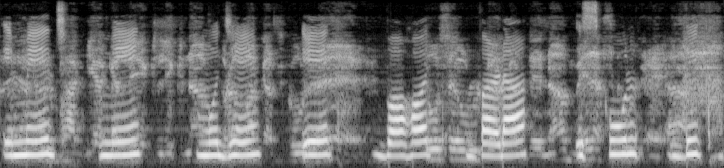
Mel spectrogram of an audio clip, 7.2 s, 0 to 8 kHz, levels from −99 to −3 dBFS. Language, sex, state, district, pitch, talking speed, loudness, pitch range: Hindi, female, Madhya Pradesh, Dhar, 235 Hz, 65 wpm, -15 LUFS, 225-250 Hz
